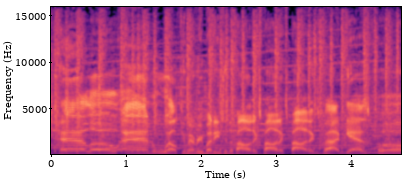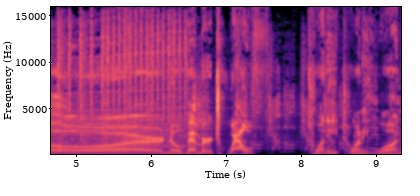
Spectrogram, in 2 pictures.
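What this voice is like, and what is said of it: Unusually low, cold-affected voice. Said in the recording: “recovering from a bit of a cold. That's why the timbre of my voice is even lower than usual”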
